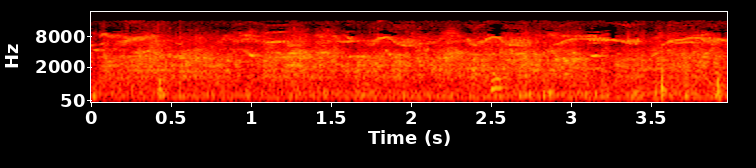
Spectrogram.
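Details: Grackles crowded in a tree give a constant din of squeaky, hinge-like creaks and high whistled squeals, overlapping from many birds at once, with a few lower scraping notes mixed in.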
